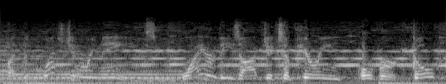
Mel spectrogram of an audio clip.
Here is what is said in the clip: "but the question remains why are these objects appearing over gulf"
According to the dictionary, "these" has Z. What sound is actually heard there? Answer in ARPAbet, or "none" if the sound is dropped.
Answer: Z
